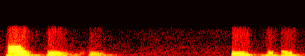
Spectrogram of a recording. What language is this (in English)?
Hindi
